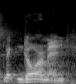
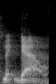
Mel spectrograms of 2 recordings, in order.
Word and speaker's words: McDormand: ahead and says I always screw up the pronunciation of her last name Frances McDormand I was gonna say Francis McDowell Frances McDormand she played Mildred the main character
